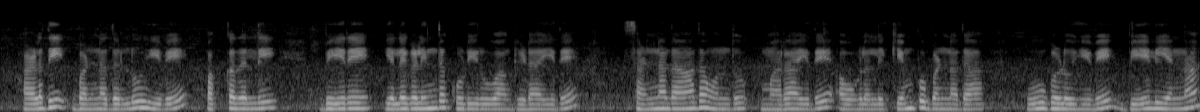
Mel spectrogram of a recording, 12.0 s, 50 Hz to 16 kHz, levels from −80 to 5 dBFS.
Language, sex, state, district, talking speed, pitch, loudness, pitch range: Kannada, female, Karnataka, Dakshina Kannada, 95 wpm, 175 Hz, -29 LUFS, 165-185 Hz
